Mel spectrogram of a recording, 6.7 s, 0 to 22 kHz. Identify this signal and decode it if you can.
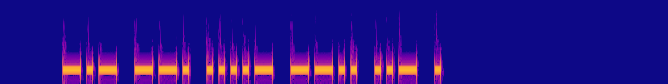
Morse code, heard as a keyed tone, about 20 wpm, 700 Hz. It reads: KG4ZUE
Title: USA Call Signs - 6 Characters - Repeated 2x - 20wpm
